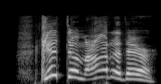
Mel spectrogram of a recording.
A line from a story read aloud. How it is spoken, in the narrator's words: she screamed at him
